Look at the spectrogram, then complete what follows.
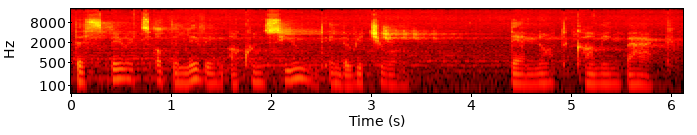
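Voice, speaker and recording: An actor playing a calm, loyal companion in a video game, steady and intimate in manner. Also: male voice, mid-range voice, unhurried, music in the background, close to an everyday voice. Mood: calm, firm. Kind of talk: naturalistic game drama acting.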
